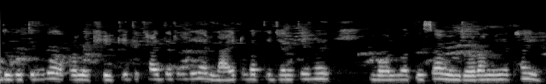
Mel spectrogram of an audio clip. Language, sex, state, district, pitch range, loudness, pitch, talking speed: Maithili, female, Bihar, Muzaffarpur, 220-245 Hz, -22 LUFS, 230 Hz, 220 wpm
